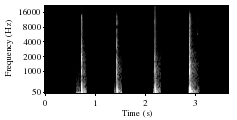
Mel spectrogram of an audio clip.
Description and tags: This is the sound a pumpkin makes when you whack it good. Why not record everything?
